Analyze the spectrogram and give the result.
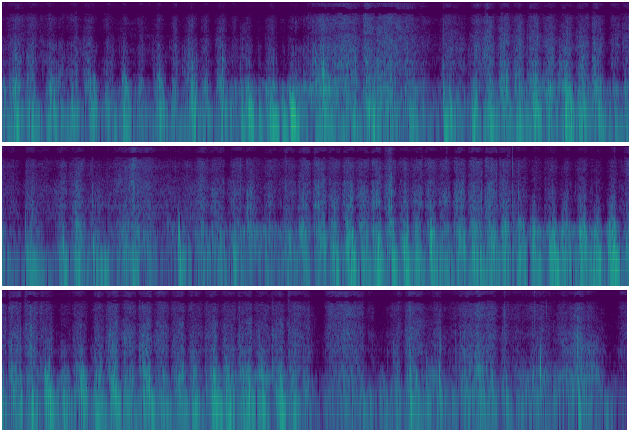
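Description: Fingernails scratch and tap the surface of a small, solid green bar of soap held in the fingers over a paper towel. The sound is a quiet, steady stream of dense, dry scratching and soft tapping, mostly low and muffled. It continues throughout with only brief lulls, including one near the end.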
